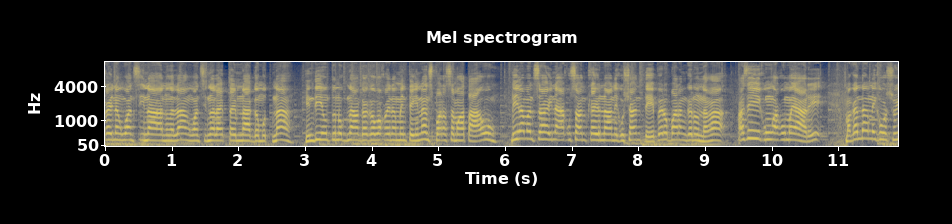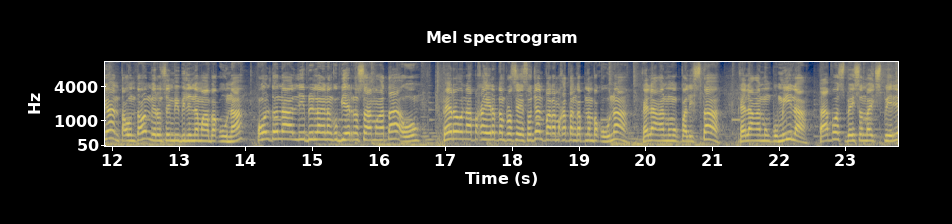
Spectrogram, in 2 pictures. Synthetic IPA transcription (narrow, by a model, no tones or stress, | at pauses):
kɐjnɐŋwansɪnaʔɐno̞nɐlaŋwansɪnalajf̚t̪ajmnɐɡɐmot̪̚na | hɪnd̪ijʊŋt̪ʊno̞ɡ̚nɐɡaːɡɐwakɐjonɐŋmɛnt̪ɛjnɐnspaːɾɐsɐmɐŋat̪aːʔo̞ | d̪inɐmansɐʔɪnaːʔɐkʊsant̪kɐjo̞nɐnɛɡo̞ʃjant̪ɛpɛːɾo̞paːɾɐŋɡɐno̞nːɐŋaʔ | kɐsikʊŋɐko̞mɐjʔaːɾɪʔ | mɐɡɐnd̪aŋnɛɡo̞sjojant̪ɐʔo̞nt̪ɐʔo̞nmɛːɾonsɐɪŋbibɪlɪnɐŋmɐŋabɐkuːnɐ | ʔold̪onɐliːbɾɪlaŋjɐnɐŋɡobjɛɾno̞sɐmɐŋat̪aːʔo̞ | pɛːɾo̞napɐkɐhiːɾɐp̚nɐŋpɾo̞sɛːso̞d͡ʒanpaːɾɐmɐkɐt̪ɐŋɡap̚nɐŋbɐkuːnɐkɐʔɪlaːŋɐnmomɐɡ̚pɐlɪst̪a | kɐʔɪlaːŋɐnmoŋpʊmiːlɐt̪aːp̬o̞sbɛjsʔ̪onmɐɛkspiːɾj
